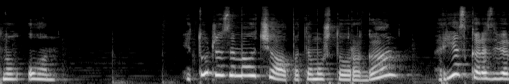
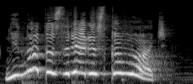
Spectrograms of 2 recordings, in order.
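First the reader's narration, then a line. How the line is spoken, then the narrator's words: Yelling after them. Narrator (Russian): заорал им вслед ежевика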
